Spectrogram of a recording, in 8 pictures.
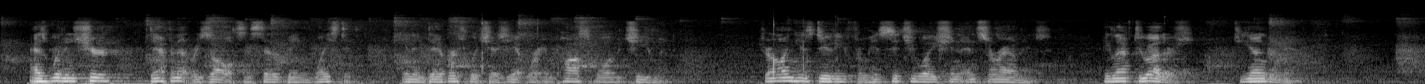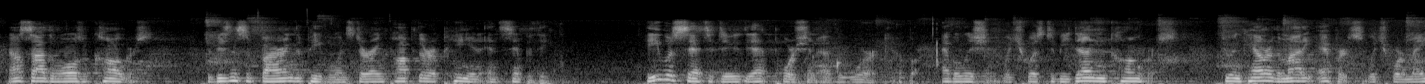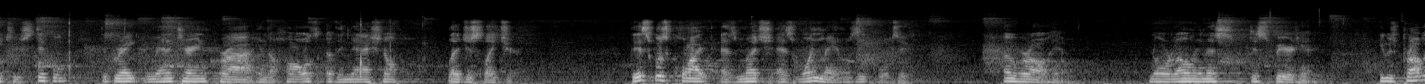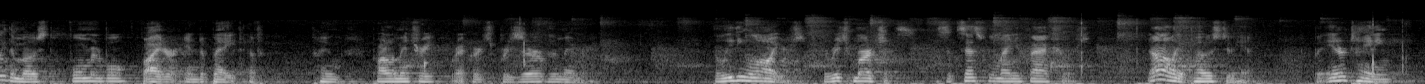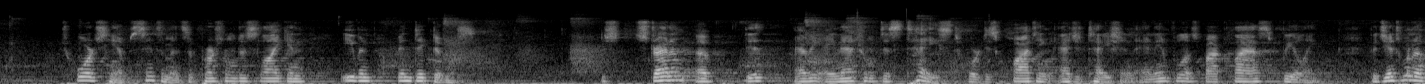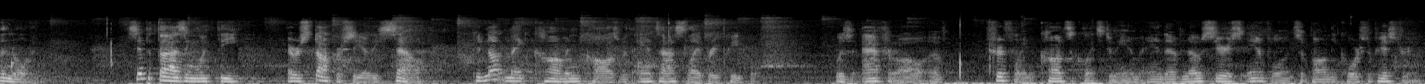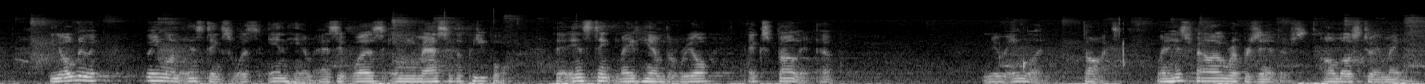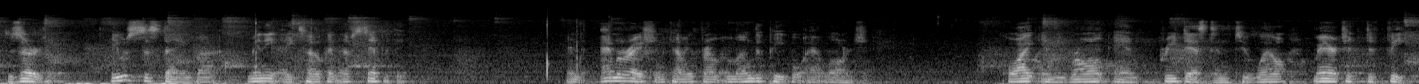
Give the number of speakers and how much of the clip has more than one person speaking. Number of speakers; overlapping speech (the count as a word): one, no overlap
